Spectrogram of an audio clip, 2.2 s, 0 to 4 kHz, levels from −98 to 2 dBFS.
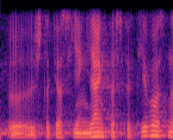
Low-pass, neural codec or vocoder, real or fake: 3.6 kHz; none; real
